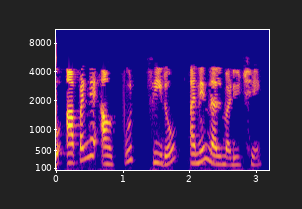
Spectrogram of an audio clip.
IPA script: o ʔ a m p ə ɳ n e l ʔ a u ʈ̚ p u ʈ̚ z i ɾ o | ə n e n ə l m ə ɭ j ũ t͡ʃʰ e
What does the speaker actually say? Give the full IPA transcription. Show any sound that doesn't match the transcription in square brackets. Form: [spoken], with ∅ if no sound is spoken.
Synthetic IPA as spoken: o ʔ a [∅] p ə ɳ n e [∅] ʔ a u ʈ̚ p u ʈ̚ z i ɾ o | ə n e n ə l m ə ɭ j ũ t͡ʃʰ e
